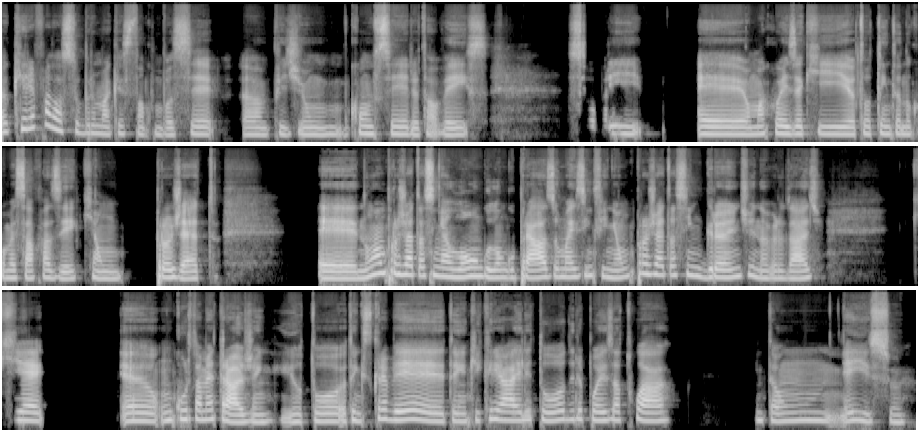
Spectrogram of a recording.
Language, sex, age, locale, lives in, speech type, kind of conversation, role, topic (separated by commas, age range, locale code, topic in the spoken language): Portuguese, female, 20-24, pt-BR, Italy, conversation, advice, user, Como posso recuperar a motivação para continuar um projeto de longo prazo?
